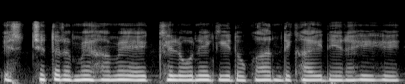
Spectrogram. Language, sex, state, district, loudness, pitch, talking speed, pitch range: Hindi, female, Madhya Pradesh, Bhopal, -14 LUFS, 200 Hz, 175 wpm, 200-205 Hz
